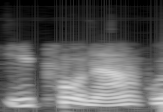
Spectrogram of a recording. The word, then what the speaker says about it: Epona: It's pronounced, I think, Epona would be the correct pronunciation. It's the Gallo-Roman horse goddess, and they salute her with a parade, stable tours, and a blessing of horses and other animals.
